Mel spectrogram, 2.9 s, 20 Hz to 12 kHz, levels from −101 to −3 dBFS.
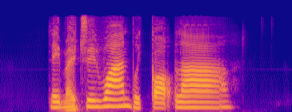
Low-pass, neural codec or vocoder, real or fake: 7.2 kHz; codec, 16 kHz, 0.5 kbps, X-Codec, HuBERT features, trained on LibriSpeech; fake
